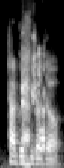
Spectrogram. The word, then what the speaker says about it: Kakushigoto: Kakushikoto. Name of the anime. Kakushikoto? Kakushigoto.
